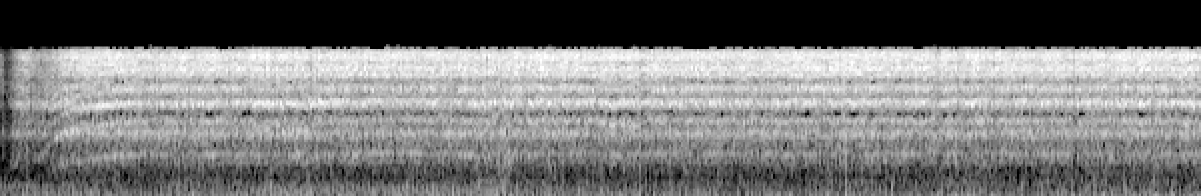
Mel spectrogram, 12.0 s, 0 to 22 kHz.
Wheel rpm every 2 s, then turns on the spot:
110, 220, 230, 230, 230, 230.
none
